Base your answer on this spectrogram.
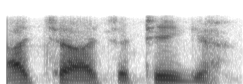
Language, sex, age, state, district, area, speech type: Santali, male, 18-30, West Bengal, Malda, rural, conversation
